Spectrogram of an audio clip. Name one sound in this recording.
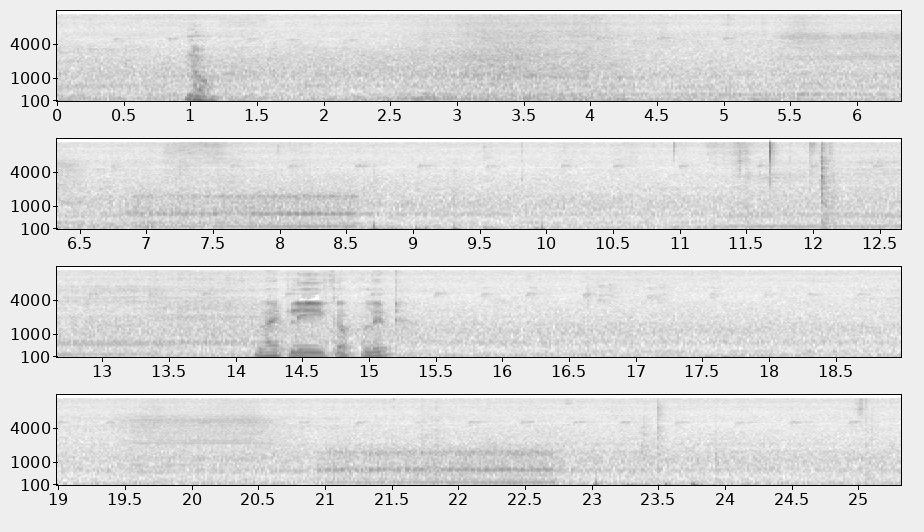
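Hands knock and rattle a small metal device.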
